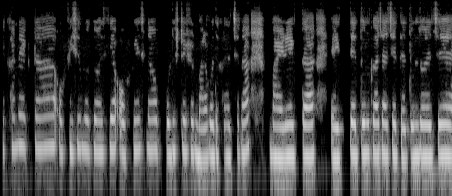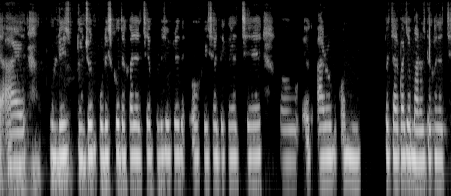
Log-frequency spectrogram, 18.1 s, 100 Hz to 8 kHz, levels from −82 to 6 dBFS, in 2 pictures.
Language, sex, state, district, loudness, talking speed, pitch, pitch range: Bengali, female, West Bengal, Dakshin Dinajpur, -19 LUFS, 135 wpm, 240 Hz, 235-255 Hz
